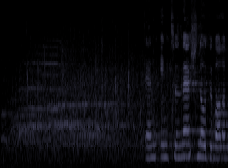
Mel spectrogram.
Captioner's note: audience cheering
